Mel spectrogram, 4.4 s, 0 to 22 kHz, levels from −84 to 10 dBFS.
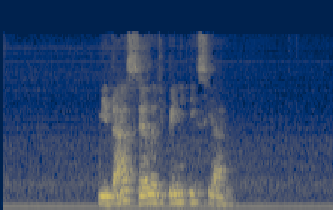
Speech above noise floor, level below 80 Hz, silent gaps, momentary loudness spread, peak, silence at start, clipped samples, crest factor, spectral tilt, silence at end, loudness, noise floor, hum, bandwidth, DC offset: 26 dB; -44 dBFS; none; 8 LU; -4 dBFS; 0.05 s; under 0.1%; 16 dB; -5.5 dB/octave; 0.85 s; -17 LUFS; -42 dBFS; none; 11.5 kHz; under 0.1%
